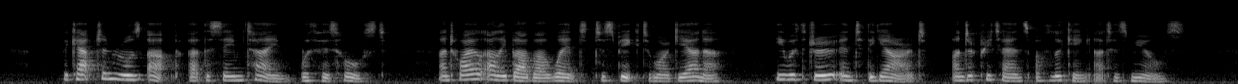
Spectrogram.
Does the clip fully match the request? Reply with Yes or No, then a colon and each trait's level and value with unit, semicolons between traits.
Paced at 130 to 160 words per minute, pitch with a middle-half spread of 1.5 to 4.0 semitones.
No: average, 155 wpm; average, 5.0 semitones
